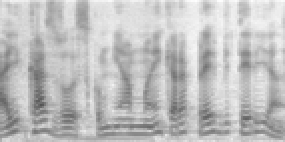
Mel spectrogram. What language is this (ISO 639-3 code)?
por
